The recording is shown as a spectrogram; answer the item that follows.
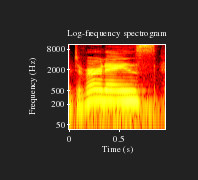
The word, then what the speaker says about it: DuVernay: First of all, I'm such a fan of Ava DuVernay's as a director, so I believe in her and her ability to execute a vision.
